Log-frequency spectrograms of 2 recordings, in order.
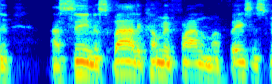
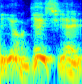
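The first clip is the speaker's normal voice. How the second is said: pitched way up, playful and knowing; teasing high guess; 3 dB louder, faster than usual. Retold or imitated. To the old lady at the library, a high teasing guess. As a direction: sing it up high like you've caught her out.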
